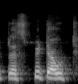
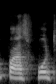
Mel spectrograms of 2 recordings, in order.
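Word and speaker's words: Passepartout: सिर्फ फॉग ही नहीं, बट पासपोर्ट भी उसको अपना जो एक्चुअली उसका सही प्रोनाउंसिएशन प्रेस्पिट आउट है, प्रेस्पिट आउट, बट हम उसको पासपोर्ट ही कहेंगे क्योंकि वो आपको ज्यादा अच्छी से ध्यान में रहेगा।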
